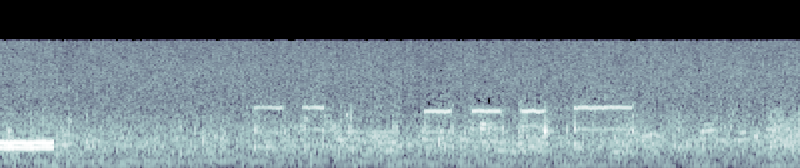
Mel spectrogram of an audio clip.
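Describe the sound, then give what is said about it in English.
A quick series of touch-tone beeps as a phone number is dialed on a pay phone in a phone booth after a dime is dropped in, each tone short and distinct over a steady low background hum, following a brief louder dial tone at the start. “I want to get the number I dialed.”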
